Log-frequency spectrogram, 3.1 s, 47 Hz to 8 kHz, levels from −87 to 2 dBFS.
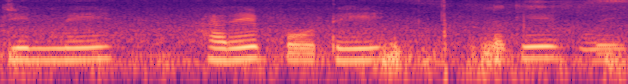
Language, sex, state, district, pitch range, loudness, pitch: Hindi, female, Haryana, Rohtak, 205-225 Hz, -16 LUFS, 215 Hz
